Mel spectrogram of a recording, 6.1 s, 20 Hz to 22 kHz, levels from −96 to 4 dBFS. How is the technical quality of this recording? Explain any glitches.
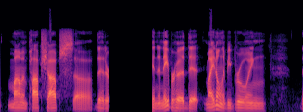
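The recording has one clear glitch, an audio dropout to silence from 2.16 s to 3.04 s. The input feed was most likely interrupted, by a disconnected device, a broken link or a mute, while the recorder kept writing silence for about 0.88 s. The speech stops abruptly mid-flow and resumes just as suddenly, and the gap between holds no room tone at all. Whatever was spoken during that stretch is lost.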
